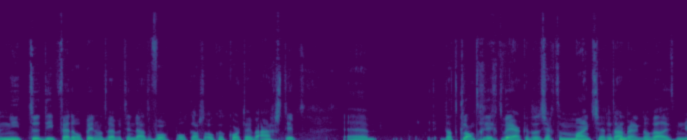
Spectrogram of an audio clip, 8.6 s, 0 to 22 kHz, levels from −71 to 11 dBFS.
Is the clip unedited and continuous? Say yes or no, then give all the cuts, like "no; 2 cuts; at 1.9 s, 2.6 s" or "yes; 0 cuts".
yes; 0 cuts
